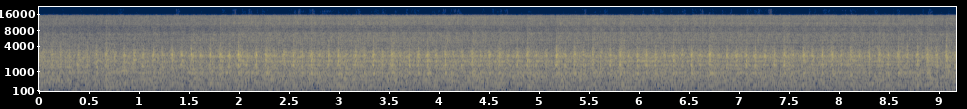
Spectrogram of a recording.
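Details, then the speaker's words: Honda CB Shine single-cylinder bike idling after repair for white smoke and oil loss: new cylinder block (piston not rebored), new timing chain, valve seals, gaskets and engine oil; even idle with light quick valve tick, no knock or rattle, no abnormal noise. "तभी इस तरह का sound है इसमें, ऐसा बाहरी कोई भी साउंड नहीं है इसके अंदर।"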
